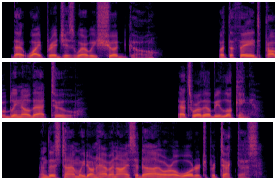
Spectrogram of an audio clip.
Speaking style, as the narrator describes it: said slowly

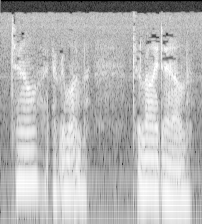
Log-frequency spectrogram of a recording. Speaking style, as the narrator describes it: he muttered

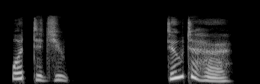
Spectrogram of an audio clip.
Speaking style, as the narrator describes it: Elaine asked faintly

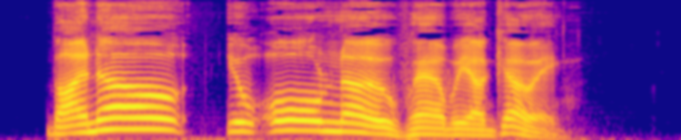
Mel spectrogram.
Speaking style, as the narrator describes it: he said loudly

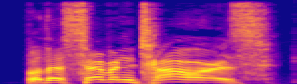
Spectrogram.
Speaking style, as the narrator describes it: he shouted

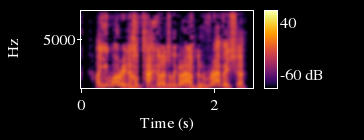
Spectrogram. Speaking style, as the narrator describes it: I laughed

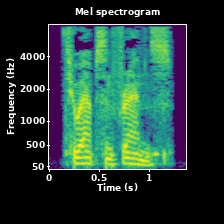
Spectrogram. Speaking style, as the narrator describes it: she whispered

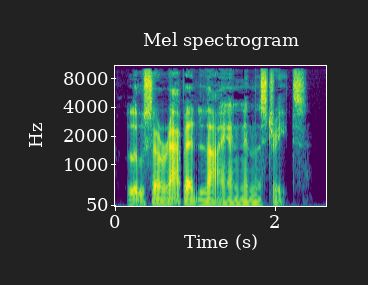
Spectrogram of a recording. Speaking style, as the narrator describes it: he murmured

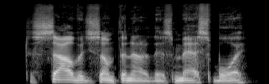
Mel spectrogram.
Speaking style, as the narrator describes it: snapped

